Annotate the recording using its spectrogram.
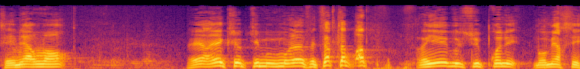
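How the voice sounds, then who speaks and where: The man talking has a high pitch. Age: 60s. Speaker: muay thai coach. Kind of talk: martial arts class instruction. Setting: boxing gym. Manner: casual, hesitant with many fillers.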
